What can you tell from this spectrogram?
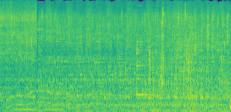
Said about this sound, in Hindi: तो अभी थोड़ा सा इसमें हम पानी शामिल करते हैं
